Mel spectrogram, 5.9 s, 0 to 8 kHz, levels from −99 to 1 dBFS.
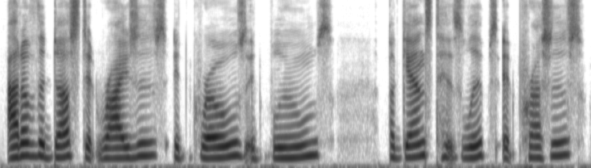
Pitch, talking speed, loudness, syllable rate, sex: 205 Hz, 150 wpm, -19 LUFS, 3.5 syllables/s, female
